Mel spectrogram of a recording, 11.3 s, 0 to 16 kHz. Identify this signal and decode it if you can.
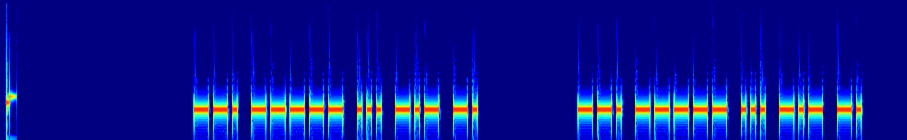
Morse code, heard as a keyed tone, about 20 wpm, 700 Hz. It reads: G0SKN G0SKN
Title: DXCC-100 Call Signs - 5 Characters - Repeated 2x - 20wpm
